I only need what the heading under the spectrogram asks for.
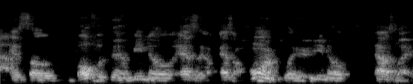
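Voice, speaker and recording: Speaking in an American accent, the man keeps to a moderate pace. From Atlanta, US South. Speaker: flutist. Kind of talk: interview.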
